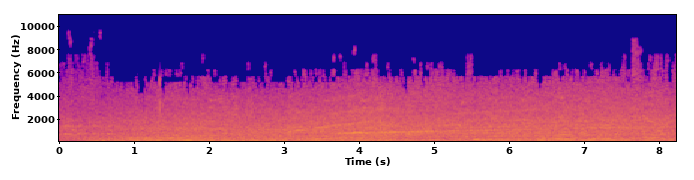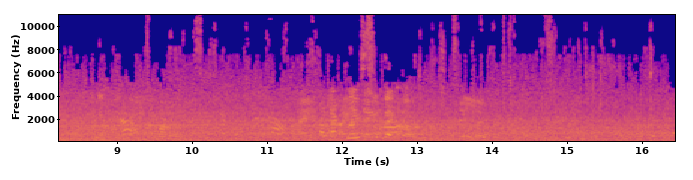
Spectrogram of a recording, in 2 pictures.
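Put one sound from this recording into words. A distant crowd murmurs in an open square.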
